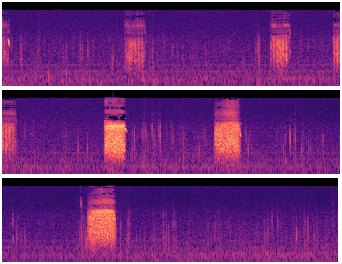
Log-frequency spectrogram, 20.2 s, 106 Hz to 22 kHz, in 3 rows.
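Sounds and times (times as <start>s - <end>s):
barn owl screeching: 0.0s - 0.2s, 2.5s - 2.9s, 5.4s - 5.8s, 6.6s - 7.1s, 8.8s - 9.3s, 11.0s - 11.6s, 15.1s - 15.8s.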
